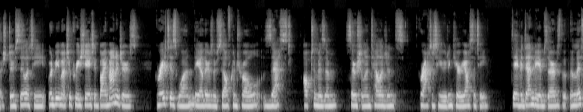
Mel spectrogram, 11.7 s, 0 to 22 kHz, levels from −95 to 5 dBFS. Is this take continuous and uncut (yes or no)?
no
